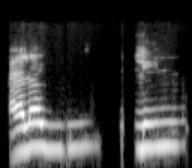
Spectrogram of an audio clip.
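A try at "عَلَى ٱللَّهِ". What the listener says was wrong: আলী, হ্যাঁ এখানে ভুল আছে অবশ্য, আলাল্লাহি হবে, এটা আলাই হয়ে গেছে আর কি।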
